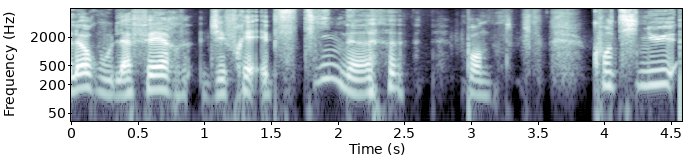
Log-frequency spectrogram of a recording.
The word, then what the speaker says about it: Epstein: Les professionnels du petit écran sont unanimes, on dit Epstein en décomposant bien les deux syllabes. Voilà, c'est important, les amis, de décomposer bien les deux syllabes. Le stine se dit comme dans le mot français rustine, le prénom Justine, ou encore le médicament cystine.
